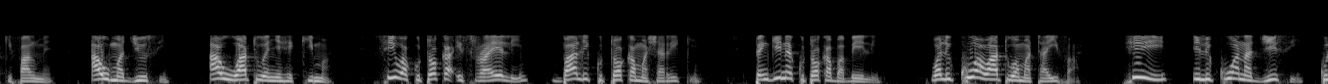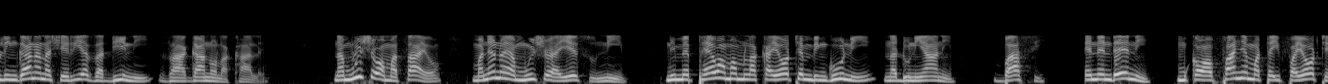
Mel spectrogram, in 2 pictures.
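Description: Listening through the speech recording, nothing stood out as a technical problem at any point.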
